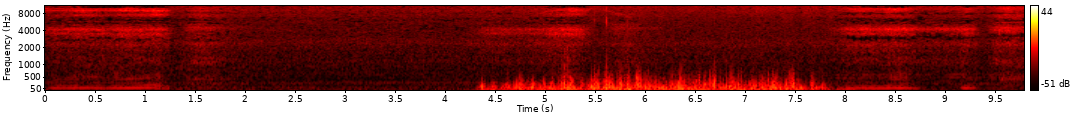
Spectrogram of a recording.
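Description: Low rattling snore lasting several seconds between quieter breaths, with faint room hiss; ordinary adult snoring.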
